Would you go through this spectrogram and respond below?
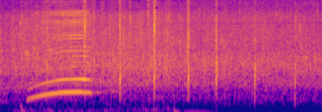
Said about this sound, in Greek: οπότε δώστε ένα χειροκρότημα και για μένα.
